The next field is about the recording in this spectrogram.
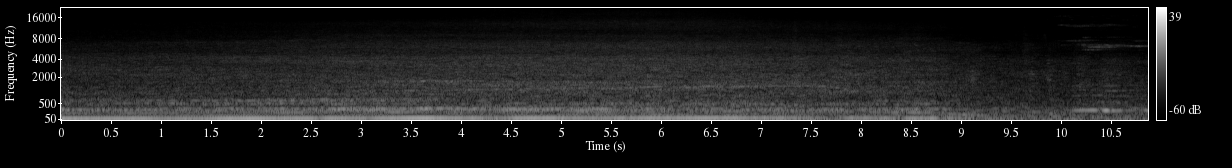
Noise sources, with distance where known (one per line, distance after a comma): engine of unclear size, far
